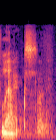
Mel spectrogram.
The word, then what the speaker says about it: Linux: lonus and I really don't care how people pronounce my name but Linux is always Linux he developed a kernel and got it working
